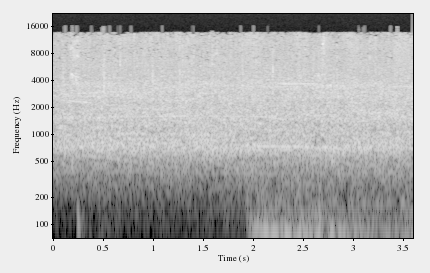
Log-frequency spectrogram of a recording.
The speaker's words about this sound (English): It's good to hear a Chicago crowd buzzing at this time of year. That's right. That was last night on ESPN. I thought the crowd was outstanding.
